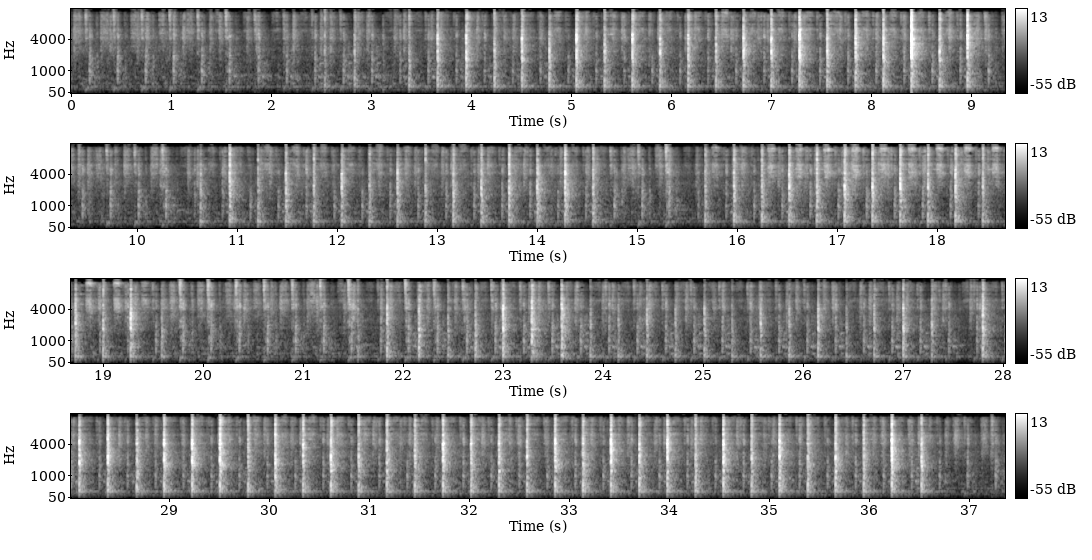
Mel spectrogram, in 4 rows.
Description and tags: Billeter Klunz 50kg forging hot steel.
